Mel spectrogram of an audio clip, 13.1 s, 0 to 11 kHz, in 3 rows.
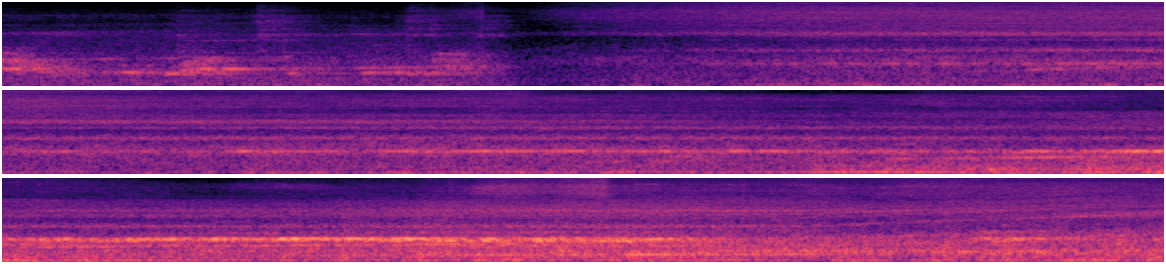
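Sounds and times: rumble of train wheels: 0.6 - 13.0
train high whine: 2.1 - 13.0
lower gliding tones: 5.2 - 13.0.

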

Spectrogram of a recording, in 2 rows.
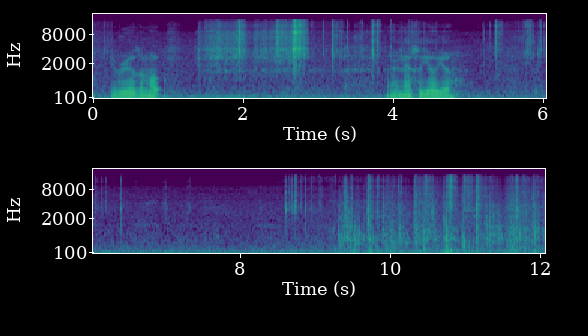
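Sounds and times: metal fishing reels clinking: 1.4 - 4.3
cardboard box rustling: 9.3 - 12.0.

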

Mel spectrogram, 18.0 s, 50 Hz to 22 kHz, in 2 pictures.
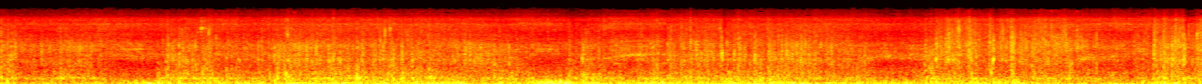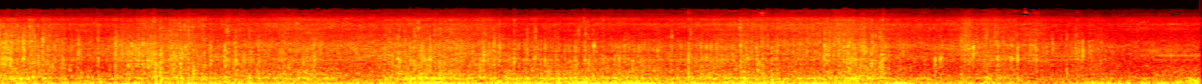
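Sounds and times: bike rattling: 0.0 - 18.0
tyres crunching over gravel: 0.0 - 18.0
wind buffeting microphone: 0.0 - 18.0.

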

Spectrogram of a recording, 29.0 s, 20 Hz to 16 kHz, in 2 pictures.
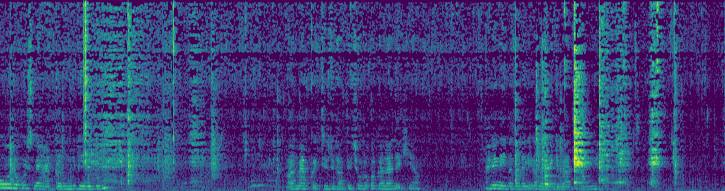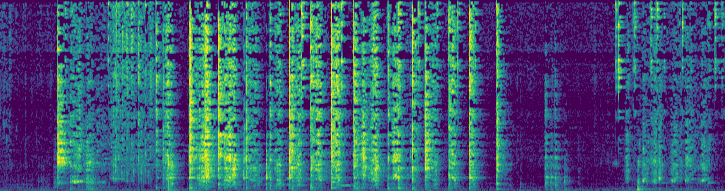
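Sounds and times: metal spoon clinking on steel pot: 10.3 - 12.3, 17.6 - 24.7, 26.8 - 29.0.

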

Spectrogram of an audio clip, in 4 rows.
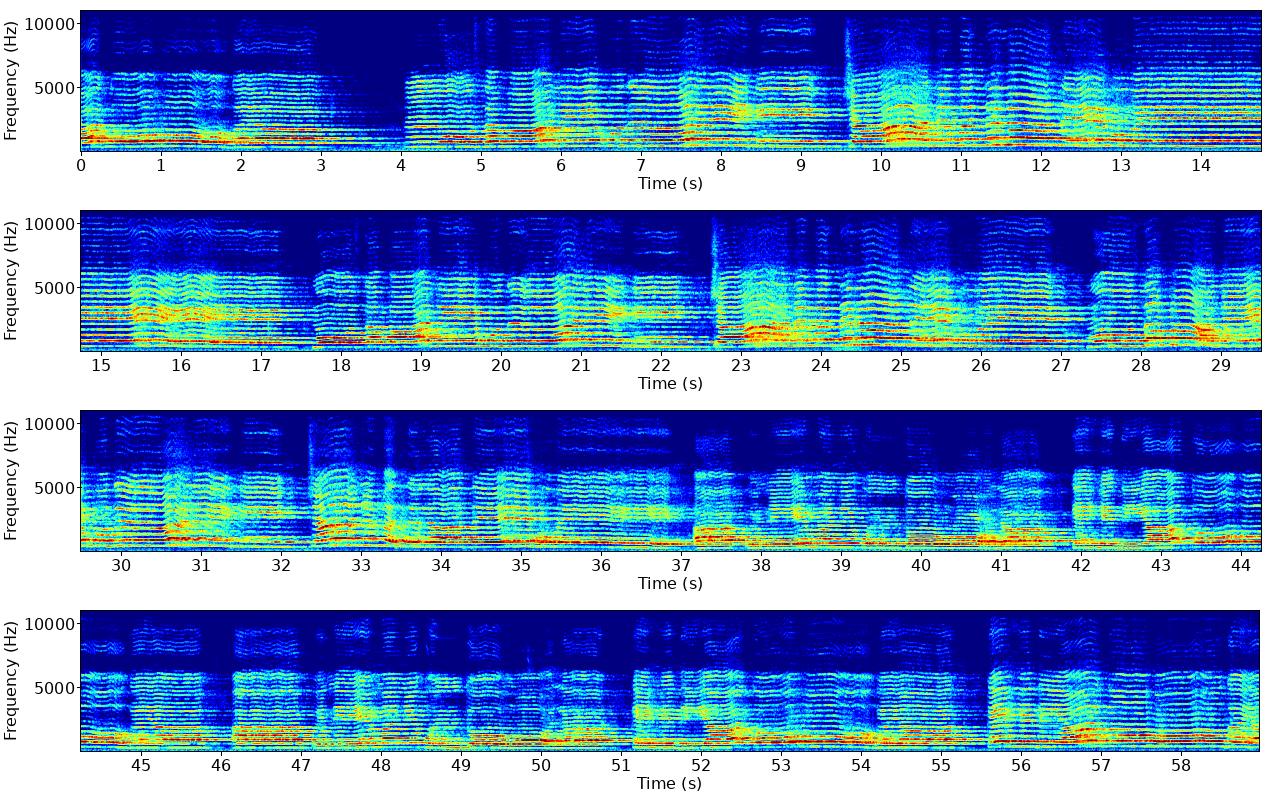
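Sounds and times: girl singing devotional song: 0.0 - 58.9.

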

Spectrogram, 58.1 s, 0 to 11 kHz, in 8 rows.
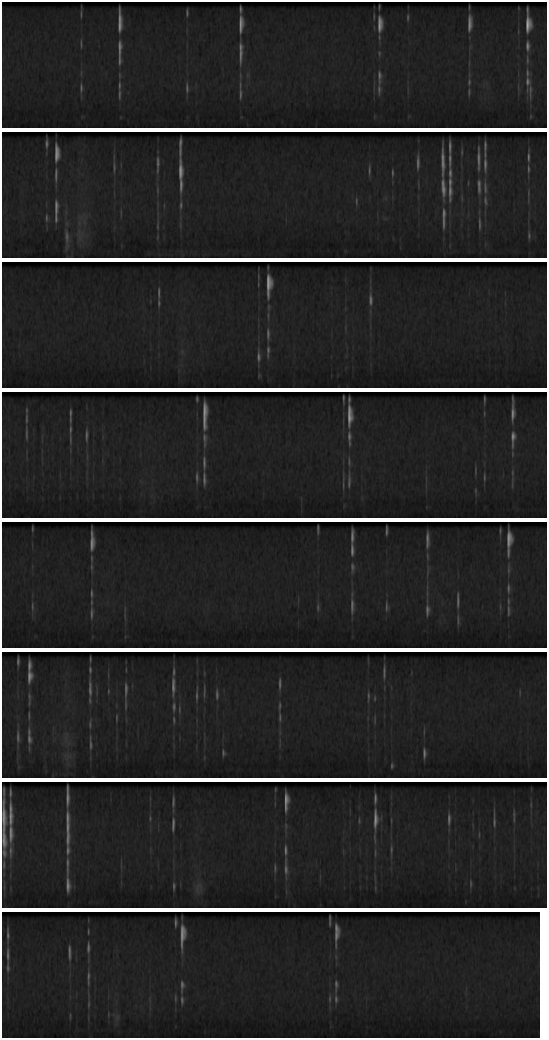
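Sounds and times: keyboard typing clicks: 12.0 - 14.5, 43.3 - 43.9.

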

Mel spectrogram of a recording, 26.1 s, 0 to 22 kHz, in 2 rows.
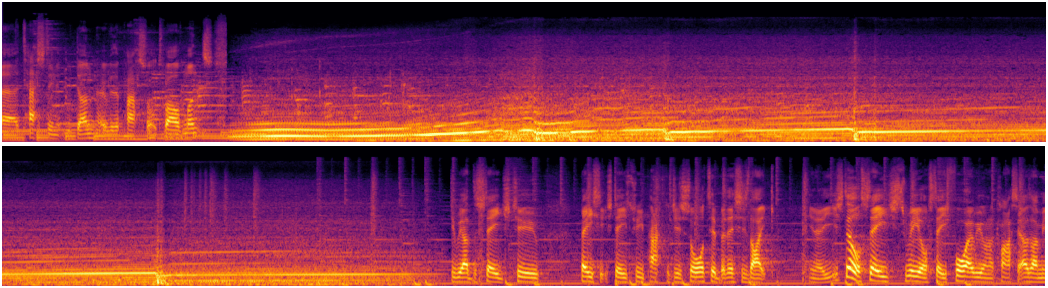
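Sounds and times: car engine accelerating hard: 2.8 - 18.4.

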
